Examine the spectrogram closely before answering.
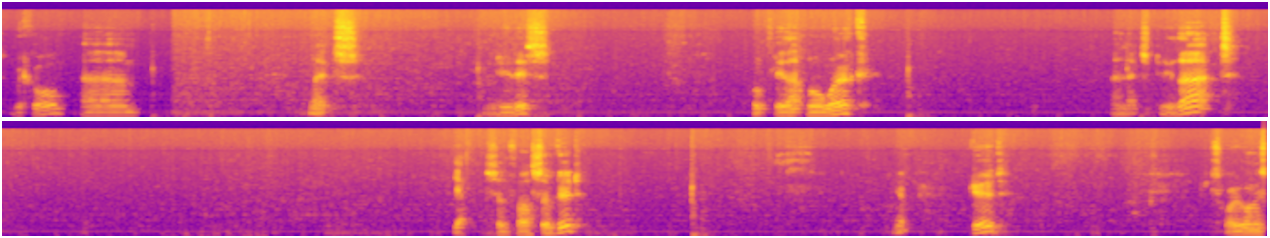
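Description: A middle-aged man speaks calmly into a microphone over an online call, in short bursts with pauses.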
